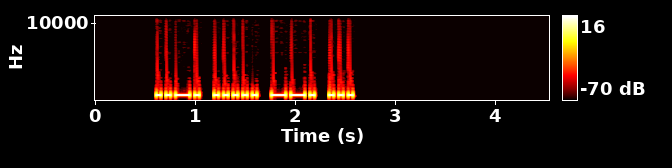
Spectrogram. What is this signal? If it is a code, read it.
Morse code, heard as a keyed tone, about 25 wpm, 700 Hz. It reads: F5GS
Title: DXCC-100 Call Signs - 4 Characters - Repeated 2x - 25wpm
